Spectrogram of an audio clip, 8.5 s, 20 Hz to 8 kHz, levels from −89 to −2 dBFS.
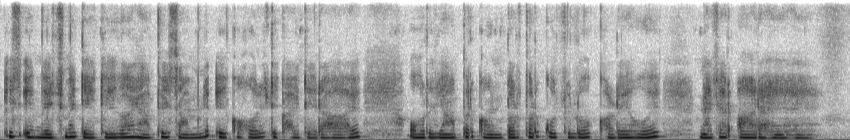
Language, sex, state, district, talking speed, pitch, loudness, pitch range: Hindi, female, Rajasthan, Jaipur, 185 wpm, 190 Hz, -19 LUFS, 185-215 Hz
